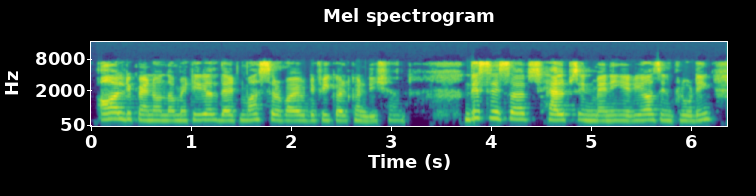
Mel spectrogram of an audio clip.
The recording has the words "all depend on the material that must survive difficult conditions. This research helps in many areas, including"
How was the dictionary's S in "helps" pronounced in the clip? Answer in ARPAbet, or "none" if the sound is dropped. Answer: S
